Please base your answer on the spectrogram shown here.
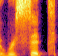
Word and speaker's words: receipt: 이렇게 하실 텐데 일단 발음이 receipt, P는 묵음이니까 receipt 잘 해주시고요.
